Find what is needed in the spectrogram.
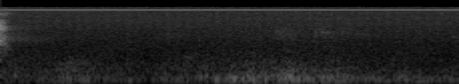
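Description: Pause in speech with a faint low rumbling room noise picked up by the table microphone.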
